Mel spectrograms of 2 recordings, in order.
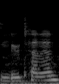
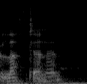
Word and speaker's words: lieutenant: One of the biggest controversies of our time is whether it's pronounced lieutenant or left tenant. Um, left tenant is the English pronunciation. Um, but everyone in this game has been pronouncing it lieutenant.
